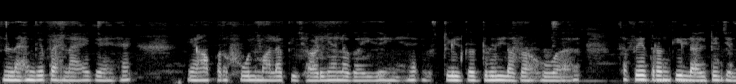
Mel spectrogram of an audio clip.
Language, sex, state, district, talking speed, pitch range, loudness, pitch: Hindi, female, Bihar, Vaishali, 205 wpm, 185-200 Hz, -17 LUFS, 195 Hz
